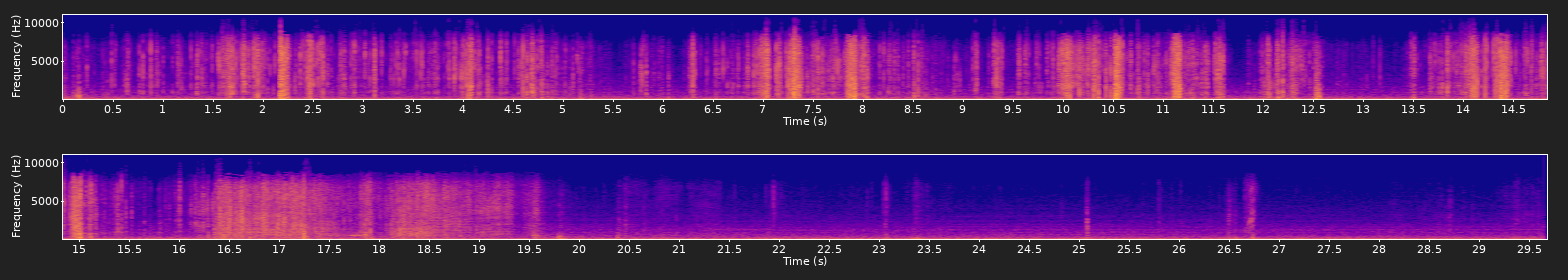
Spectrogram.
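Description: Trading card packs torn open by hand: irregular crackles and rips of the wrappers for about twenty seconds, including one longer tear near the end of that stretch, then quieter card handling with a few faint ticks.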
